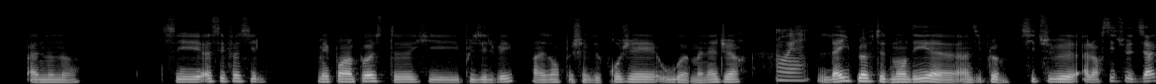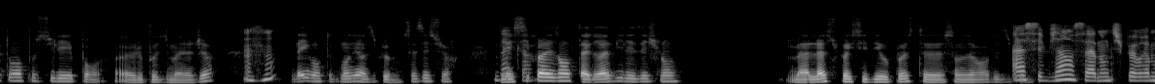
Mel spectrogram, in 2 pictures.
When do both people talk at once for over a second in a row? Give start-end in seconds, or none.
none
